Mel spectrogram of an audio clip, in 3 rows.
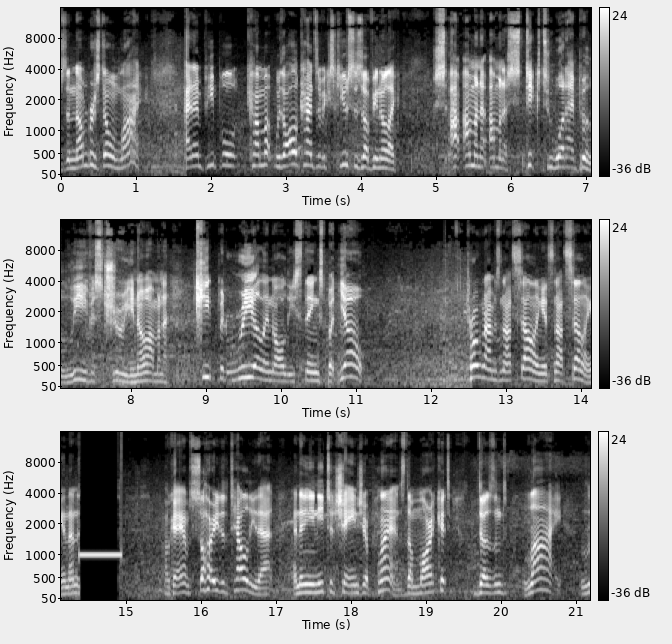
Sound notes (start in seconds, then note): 14.4 beep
